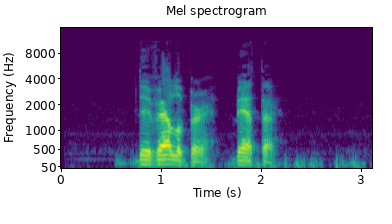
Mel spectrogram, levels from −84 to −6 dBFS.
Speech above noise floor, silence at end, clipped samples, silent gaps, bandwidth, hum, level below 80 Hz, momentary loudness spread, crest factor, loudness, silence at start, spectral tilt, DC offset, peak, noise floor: 47 dB; 0.15 s; under 0.1%; none; 7.6 kHz; none; -46 dBFS; 16 LU; 20 dB; -17 LUFS; 0.75 s; -8 dB/octave; under 0.1%; 0 dBFS; -63 dBFS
